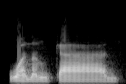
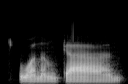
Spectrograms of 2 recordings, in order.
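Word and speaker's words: วันอังคาร: Mardi, Wanangkan. On voit bien la voyelle longue sur la dernière syllabe. Wanangkan.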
